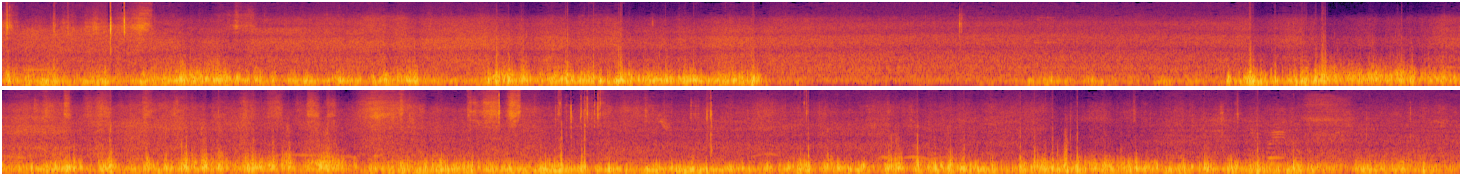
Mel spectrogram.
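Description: Strong wind gusts against the microphone outdoors.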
